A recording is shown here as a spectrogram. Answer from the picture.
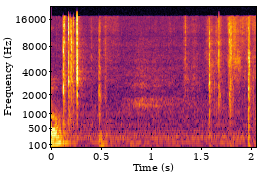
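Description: Thin clear plastic card sleeve crackling in short, scattered clicks as it is handled and a trading card is slipped into it.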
